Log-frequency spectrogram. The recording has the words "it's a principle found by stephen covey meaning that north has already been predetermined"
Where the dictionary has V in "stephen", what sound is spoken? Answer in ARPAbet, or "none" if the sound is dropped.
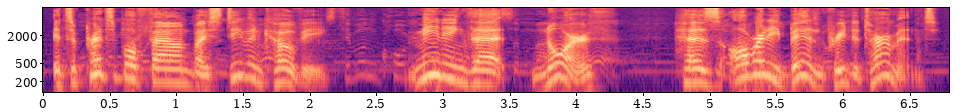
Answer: V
